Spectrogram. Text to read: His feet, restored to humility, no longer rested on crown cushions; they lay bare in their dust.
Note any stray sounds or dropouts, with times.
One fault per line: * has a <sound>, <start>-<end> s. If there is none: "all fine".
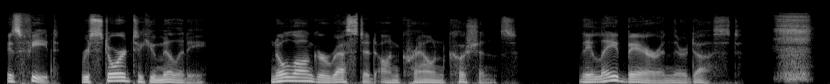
* has a sniff, 7.7-8.2 s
